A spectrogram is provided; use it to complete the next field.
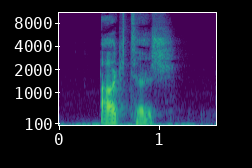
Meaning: Arctic
- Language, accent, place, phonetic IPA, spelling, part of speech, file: German, Germany, Berlin, [ˈaʁktɪʃ], arktisch, adjective, De-arktisch.ogg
